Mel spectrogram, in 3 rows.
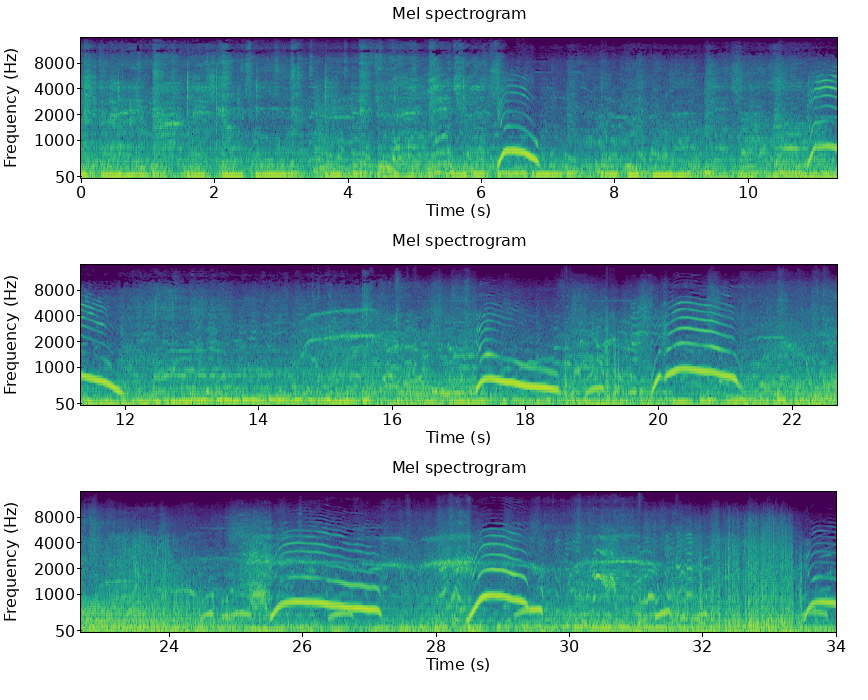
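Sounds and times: fairground ride music: 0.0 - 34.0.

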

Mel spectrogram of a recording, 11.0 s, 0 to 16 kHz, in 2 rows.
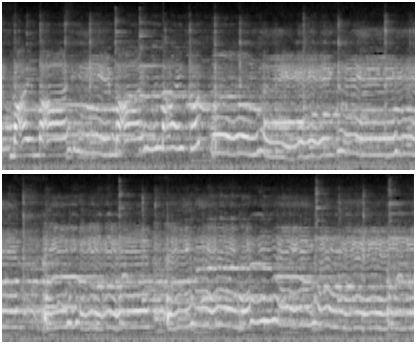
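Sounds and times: instrumental accompaniment: 0.0 - 11.0
person singing ornamented melody: 0.0 - 11.0.

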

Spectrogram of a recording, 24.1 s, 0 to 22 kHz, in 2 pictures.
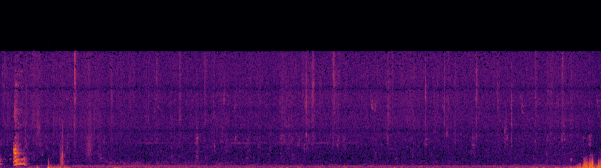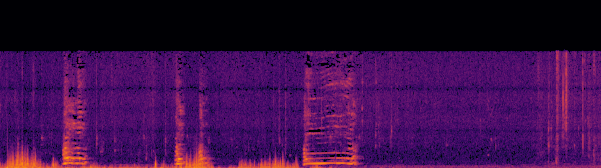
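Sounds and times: wind rumbling on microphone: 0.0 - 20.4.

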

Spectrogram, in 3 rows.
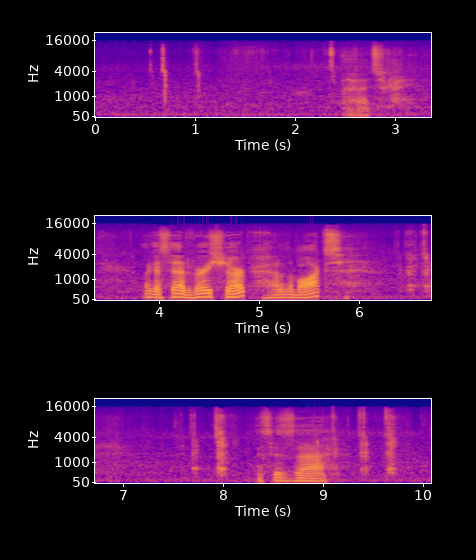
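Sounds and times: knife scraping wood: 6.4 - 6.8, 7.6 - 8.2, 8.9 - 9.8.

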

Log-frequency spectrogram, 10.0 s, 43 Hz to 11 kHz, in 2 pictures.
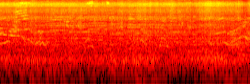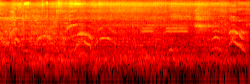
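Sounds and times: rush of noise: 0.0 - 10.0
gliding voice-like cries: 5.2 - 7.5
short beeping tones: 7.8 - 8.9.

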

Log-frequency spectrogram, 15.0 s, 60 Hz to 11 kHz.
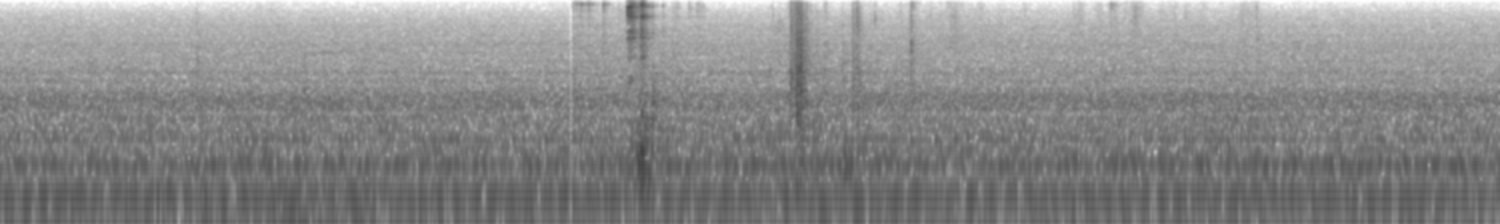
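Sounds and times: steady electrical hum: 0.0 - 15.0
tools clinking on workbench: 5.8 - 6.8.

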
